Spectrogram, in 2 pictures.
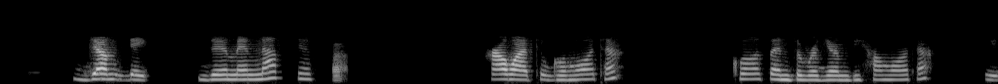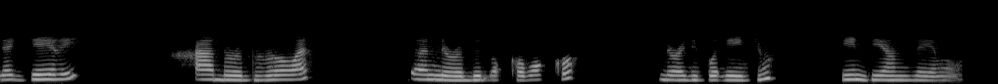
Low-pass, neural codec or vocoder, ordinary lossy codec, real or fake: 3.6 kHz; codec, 16 kHz, 0.5 kbps, X-Codec, HuBERT features, trained on balanced general audio; MP3, 24 kbps; fake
